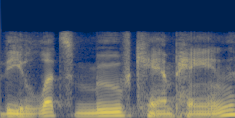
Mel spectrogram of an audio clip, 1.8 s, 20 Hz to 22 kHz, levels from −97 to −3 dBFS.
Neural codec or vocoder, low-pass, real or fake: codec, 16 kHz, 0.9 kbps, LongCat-Audio-Codec; 7.2 kHz; fake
